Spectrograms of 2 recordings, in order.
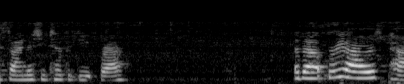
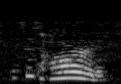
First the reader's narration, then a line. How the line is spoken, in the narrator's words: Allie sighed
